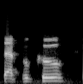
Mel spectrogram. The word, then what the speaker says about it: seppuku: It's seppuku.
